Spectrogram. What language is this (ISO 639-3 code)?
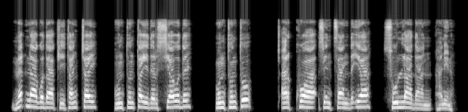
dwr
